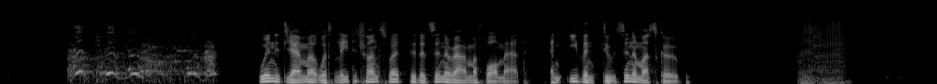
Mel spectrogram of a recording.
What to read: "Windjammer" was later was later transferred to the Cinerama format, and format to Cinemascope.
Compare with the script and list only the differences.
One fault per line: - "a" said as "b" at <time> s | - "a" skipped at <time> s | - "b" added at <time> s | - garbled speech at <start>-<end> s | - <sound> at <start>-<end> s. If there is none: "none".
- bark at 0.7-2.2 s
- "was later" skipped at 3.6 s
- "format" said as "even" at 5.6 s
- squeak at 8.0-8.5 s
